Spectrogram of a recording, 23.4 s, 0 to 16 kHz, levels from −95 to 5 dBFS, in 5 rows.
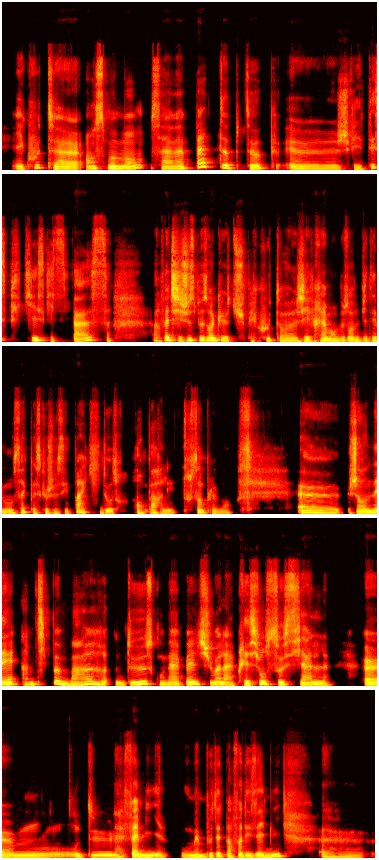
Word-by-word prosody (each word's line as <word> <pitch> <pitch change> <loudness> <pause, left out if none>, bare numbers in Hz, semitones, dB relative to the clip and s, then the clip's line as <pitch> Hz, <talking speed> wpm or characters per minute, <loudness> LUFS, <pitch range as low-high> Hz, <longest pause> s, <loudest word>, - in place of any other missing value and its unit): Écoute, 210 +8 -4
heu, 170 -3 +3
en 190 +2 0
ce 200 +2 -2
moment, 195 +2 +3
ça 185 -5 -3
va 200 +2 +1
pas 210 - +2 0.2
top 240 -3 +1
top, 195 +4 -2 0.2
heu, 165 -2 -3
je 155 - -3
vais 150 -1 -6
t'expliquer 265 - -3
ce 210 - -7
qui 180 - -9
se 155 -1 -14
passe. 205 +7 -1 0.6
En 170 - -9
fait, 225 +2 +6
j'ai 170 - +4
juste 205 +5 +1
besoin 195 +2 +4
que 205 -2 0
tu 175 +1 -4
m'écoutes, 200 +4 -6
heu, 165 -2 -2
j'ai 160 +2 +2
vraiment 170 +4 0
besoin 165 -1 -2
de 165 - -2
vider 165 0 -4
mon 155 -1 -3
sac 200 +8 -4
parce 165 -3 -5
que 160 - -5
je 145 -2 -7
sais 140 +3 -8
pas 165 +9 -1
à 210 - +1
qui 205 -2 -12
d'autre 170 -1 -6
en 170 -4 -4
parler 140 -2 -6
tout - - -8
simplement. 145 -9 -5 0.9
Heu, 170 -2 0
j'en 170 0 +2
ai 205 +3 +5
un 200 +2 -1
petit 205 0 -1
peu 265 -4 +5
marre 190 +2 +2
de 190 +4 +3
ce 235 0 +2
qu'on 175 -8 -5
appelle 160 +9 +3
tu 215 -5 +4
vois 195 +2 +3
la 145 -8 +1
pression 180 +8 +4
sociale, 190 -5 +2 0.4
hem, 155 -3 +2 0.5
de 155 -1 +1
la 160 0 -3
famille 160 -4 +3 0.2
ou 140 +2 -6
même 155 0 +1
peut-être 170 +3 +1
parfois 165 +2 0
des 155 -2 -1
amis, 155 +6 +2 0.5
heu, 150 -3 -7
175 Hz, 185 wpm, -22 LUFS, 155-200 Hz, 0.9 s, fait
